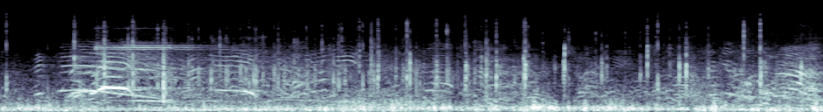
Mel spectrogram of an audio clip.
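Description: Football players shouting and yelling as a goal goes in, loudest in the first two seconds, with scattered sharp knocks and claps over a steady low rumble of outdoor pitch noise.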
